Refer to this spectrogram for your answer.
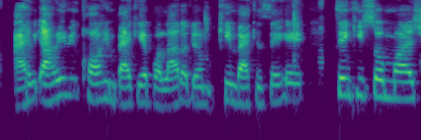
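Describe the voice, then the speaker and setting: In a dry, close recording with no echo, a woman uses an ordinary speaking voice at medium pitch with lively intonation. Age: 30s. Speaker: panelist. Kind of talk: panel discussion.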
